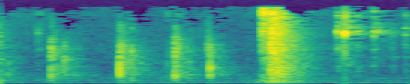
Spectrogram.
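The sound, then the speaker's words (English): A closet door shut and locked in a prison: a few dull wooden thuds, then a louder slam, followed by a couple of short sharp clicks, with no talking. “You two hombres, get into that closet. You stand right where you are, Warden. I'll lock these hombres in.”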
